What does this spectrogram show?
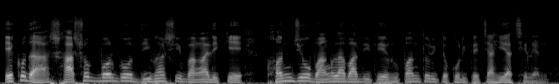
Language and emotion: Bengali, neutral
